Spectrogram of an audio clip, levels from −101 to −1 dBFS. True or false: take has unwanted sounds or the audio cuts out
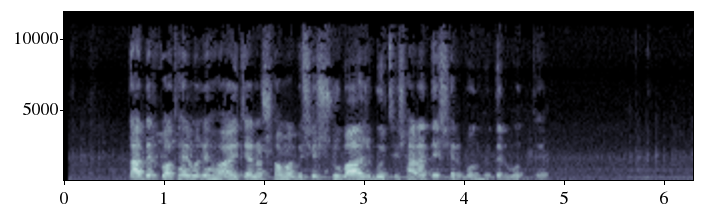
false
